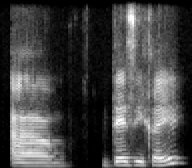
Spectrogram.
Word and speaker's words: désiré: Désiré. So the DE is easy to pronounce here. It's the R that trips people off. So désiré.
